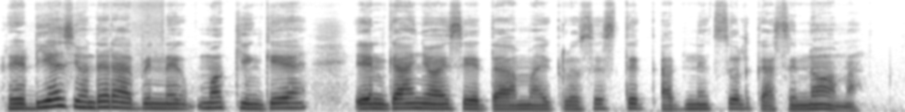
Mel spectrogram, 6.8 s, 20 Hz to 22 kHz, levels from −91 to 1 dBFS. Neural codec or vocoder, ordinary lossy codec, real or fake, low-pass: none; none; real; none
